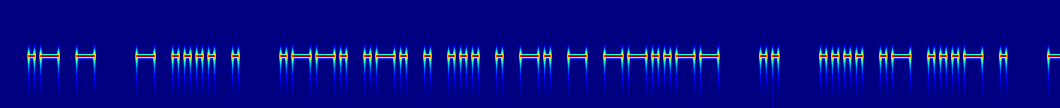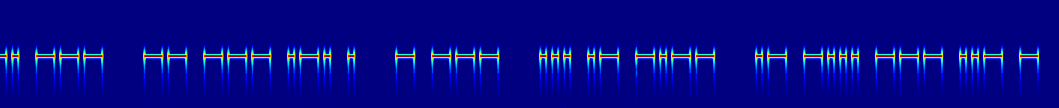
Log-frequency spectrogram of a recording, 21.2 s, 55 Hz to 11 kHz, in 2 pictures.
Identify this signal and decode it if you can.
Morse code, heard as a keyed tone, about 20 wpm, 700 Hz. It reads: AT THE PRESENT, I HAVE NO MORE TO SAY ABOUT
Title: Sentences from Top 1000 Words - Review Part 5 - 20wpm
